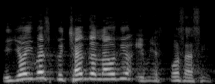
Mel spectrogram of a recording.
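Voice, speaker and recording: A man with a Mexican accent preaching a sermon as pastor, animated and firing rhetorical questions at the congregation. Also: extremely high pitch, very fast. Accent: Mexican Spanish. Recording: long reverb in a church hall.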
